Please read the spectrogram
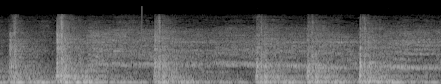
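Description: Powwow drum struck in unison by a drum group, with singing over it. The beats come about twice a second at first, then about once a second through the rest.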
